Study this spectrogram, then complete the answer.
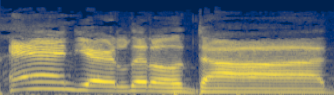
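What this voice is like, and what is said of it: Imitates another person's voice. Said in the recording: “Was that a Cyndi Lauper impression? ... It was a bit like her.”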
